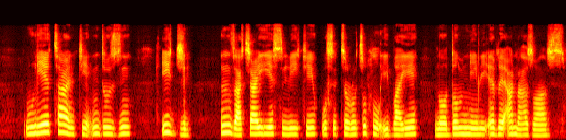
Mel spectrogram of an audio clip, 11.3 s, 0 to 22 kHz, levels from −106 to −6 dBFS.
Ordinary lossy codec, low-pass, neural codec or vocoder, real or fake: none; none; autoencoder, 22.05 kHz, a latent of 192 numbers a frame, VITS, trained on one speaker; fake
